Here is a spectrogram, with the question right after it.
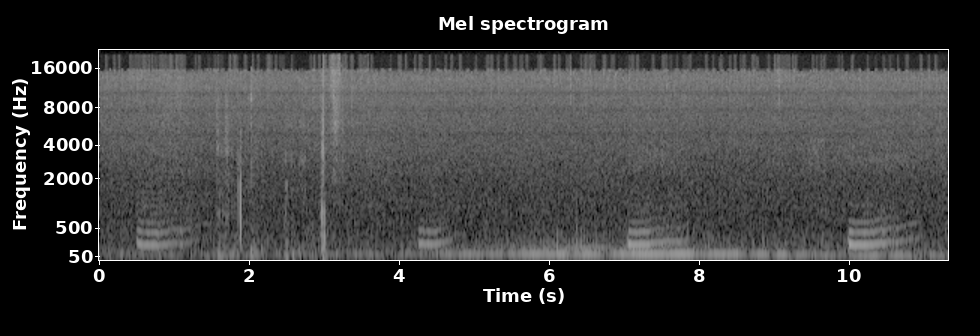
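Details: Chuchu, a pet cat, snoring while asleep indoors in Hokkaido in early May, as the cherry blossoms open: a low voiced, harmonic snore repeats about every three seconds over a steady low hum, with a few sharp clicks near the start.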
